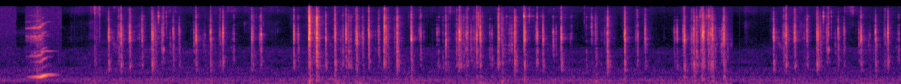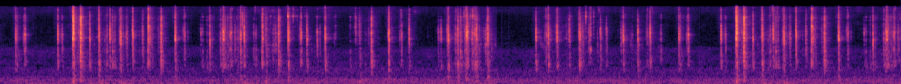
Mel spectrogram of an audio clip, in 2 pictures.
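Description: A short rising chat alert tone about half a second in, the loudest sound, as a new message arrives. Then runs of rapid keyboard typing clicks, with a couple of brief pauses, as a reply is typed out.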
